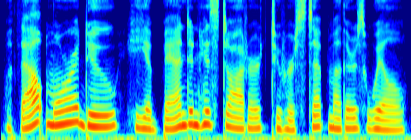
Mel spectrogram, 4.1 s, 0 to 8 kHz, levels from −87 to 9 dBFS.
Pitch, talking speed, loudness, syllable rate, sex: 195 Hz, 160 wpm, -15 LUFS, 4.9 syllables/s, female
